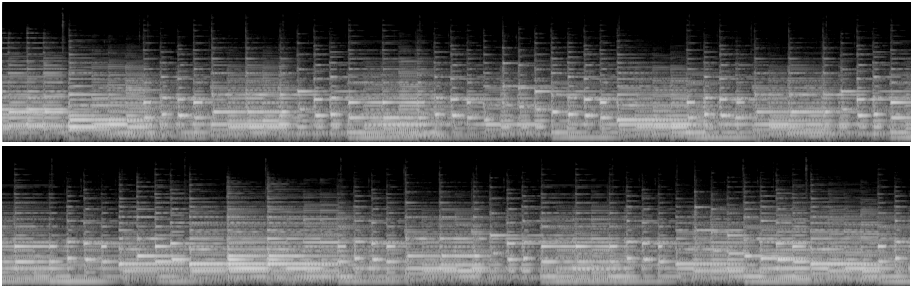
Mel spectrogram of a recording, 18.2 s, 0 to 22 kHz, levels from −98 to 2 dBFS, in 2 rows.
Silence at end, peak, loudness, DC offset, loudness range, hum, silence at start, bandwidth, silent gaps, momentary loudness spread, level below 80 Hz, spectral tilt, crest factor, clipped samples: 0 s; -6 dBFS; -23 LUFS; under 0.1%; 3 LU; none; 0 s; 8 kHz; none; 5 LU; -64 dBFS; -7 dB/octave; 18 dB; under 0.1%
